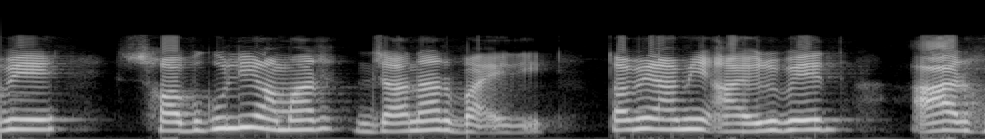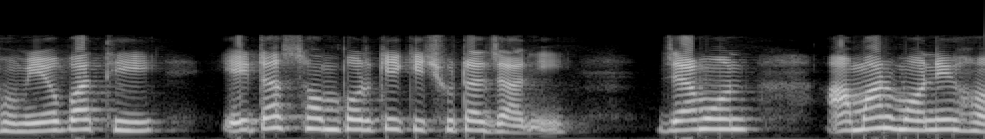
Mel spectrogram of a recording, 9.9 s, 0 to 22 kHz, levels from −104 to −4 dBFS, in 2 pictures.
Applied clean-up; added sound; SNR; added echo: none; none; none; none.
